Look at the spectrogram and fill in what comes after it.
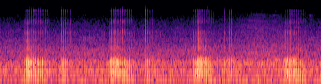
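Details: Heidi the cat purrs contentedly while receiving a gentle head massage indoors in a small closet, two weeks after arriving; low rumbling purr with louder pulses roughly every one and a half to two seconds.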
